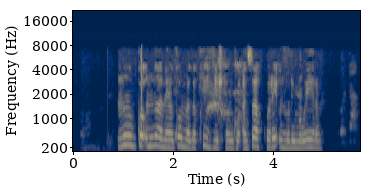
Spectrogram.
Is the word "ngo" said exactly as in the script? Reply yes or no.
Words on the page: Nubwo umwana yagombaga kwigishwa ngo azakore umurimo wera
yes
